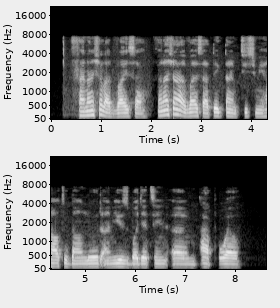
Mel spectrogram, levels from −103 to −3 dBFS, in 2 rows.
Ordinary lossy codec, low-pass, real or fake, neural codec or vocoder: none; 7.2 kHz; real; none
